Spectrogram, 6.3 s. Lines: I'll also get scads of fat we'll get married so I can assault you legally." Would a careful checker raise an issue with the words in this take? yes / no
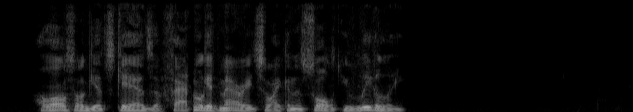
no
